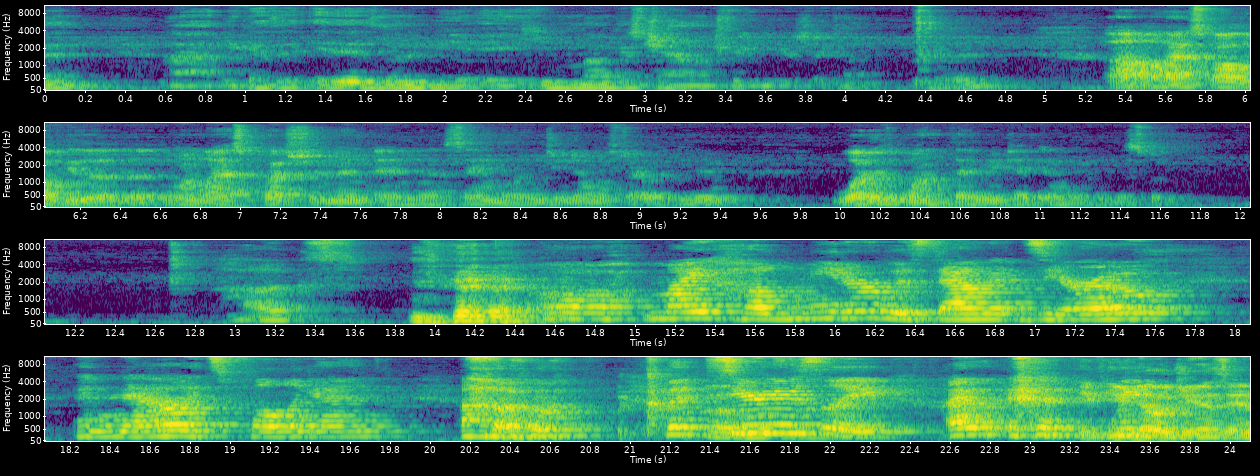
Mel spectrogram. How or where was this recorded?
busy venue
